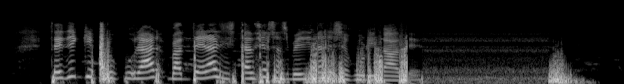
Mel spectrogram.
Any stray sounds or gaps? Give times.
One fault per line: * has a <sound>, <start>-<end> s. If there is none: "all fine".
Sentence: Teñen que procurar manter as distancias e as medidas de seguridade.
all fine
